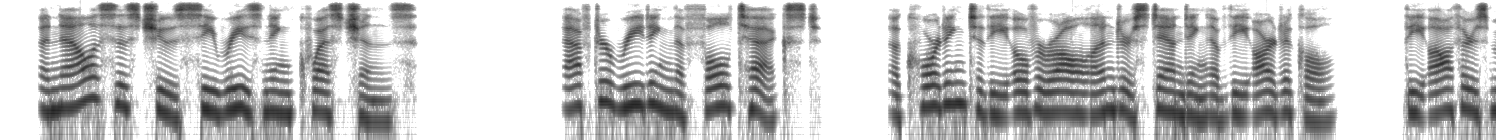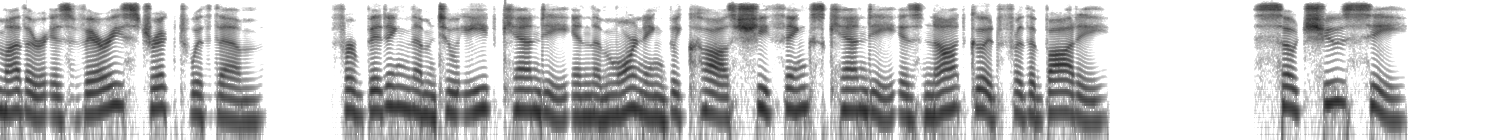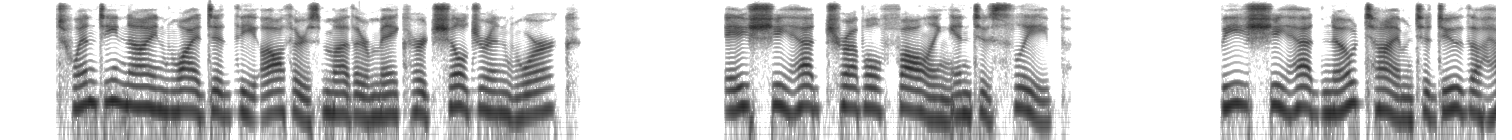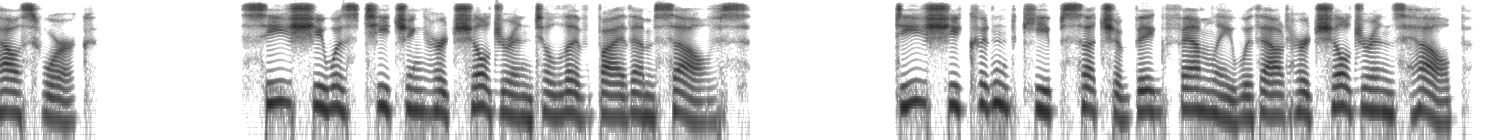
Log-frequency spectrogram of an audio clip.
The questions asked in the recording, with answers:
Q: Why did the author's mother make her children work?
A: Analysis. Choose C.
